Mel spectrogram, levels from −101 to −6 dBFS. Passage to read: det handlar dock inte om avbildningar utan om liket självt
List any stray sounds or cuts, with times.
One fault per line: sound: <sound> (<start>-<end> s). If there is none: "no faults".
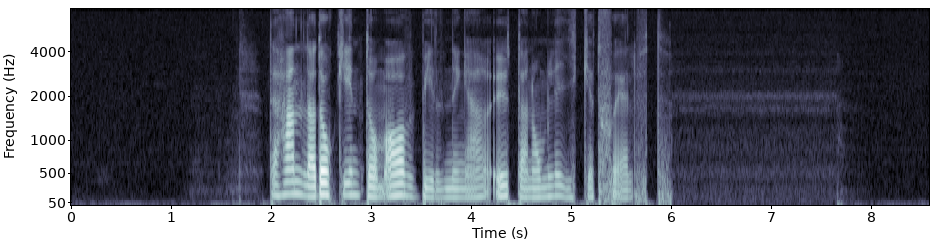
no faults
